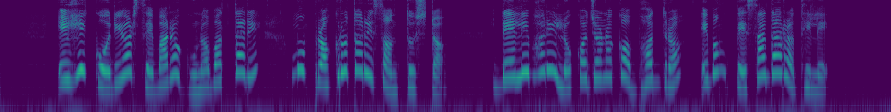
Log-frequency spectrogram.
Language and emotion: Odia, happy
